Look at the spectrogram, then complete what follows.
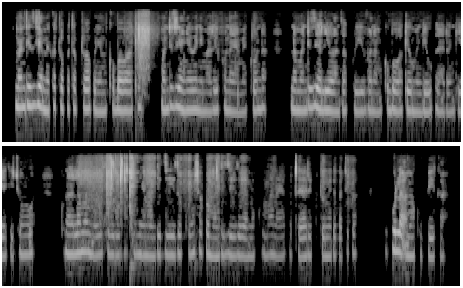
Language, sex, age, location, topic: Swahili, female, 18-24, Wajir, agriculture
